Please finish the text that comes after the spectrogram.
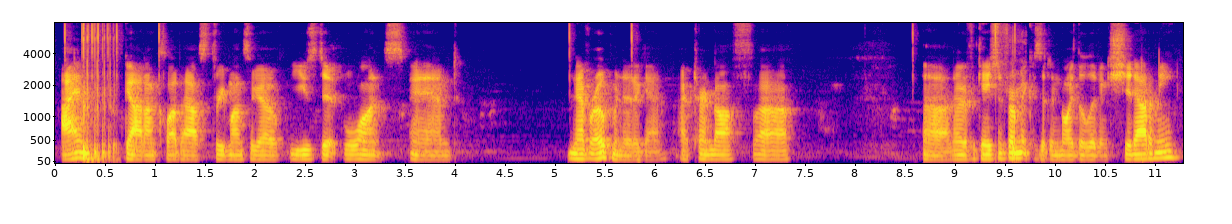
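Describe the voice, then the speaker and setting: A young man hosting his own solo podcast, rambling casually and deadpan with lots of ums and asides. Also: low voice, slight background noise.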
